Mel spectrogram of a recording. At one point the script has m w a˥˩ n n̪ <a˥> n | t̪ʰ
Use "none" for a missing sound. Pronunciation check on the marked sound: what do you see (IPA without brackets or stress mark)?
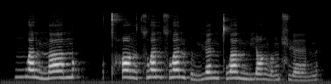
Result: a˥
